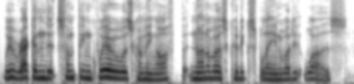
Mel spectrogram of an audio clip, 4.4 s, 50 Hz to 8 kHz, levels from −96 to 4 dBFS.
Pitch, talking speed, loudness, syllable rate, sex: 180 Hz, 230 wpm, -19 LUFS, 5.5 syllables/s, male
